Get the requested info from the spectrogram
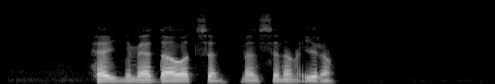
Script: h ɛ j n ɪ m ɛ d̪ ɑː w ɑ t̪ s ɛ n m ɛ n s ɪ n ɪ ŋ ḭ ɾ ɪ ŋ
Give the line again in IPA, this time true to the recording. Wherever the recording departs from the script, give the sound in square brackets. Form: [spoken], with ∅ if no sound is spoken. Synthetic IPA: h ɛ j n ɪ m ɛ d̪ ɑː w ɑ t̪ s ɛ n m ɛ n s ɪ n ɪ ŋ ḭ ɾ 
